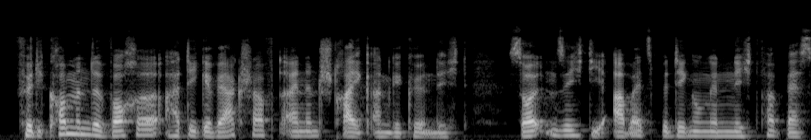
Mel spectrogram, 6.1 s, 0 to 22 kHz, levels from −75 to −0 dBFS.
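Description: No technical faults can be heard anywhere in the recording, and the speech signal stays continuous and stable throughout.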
